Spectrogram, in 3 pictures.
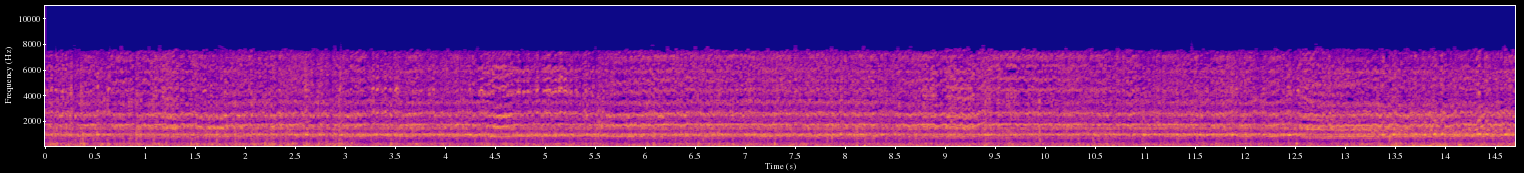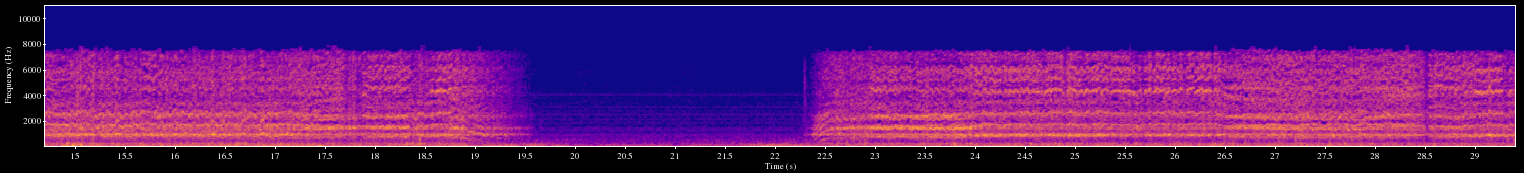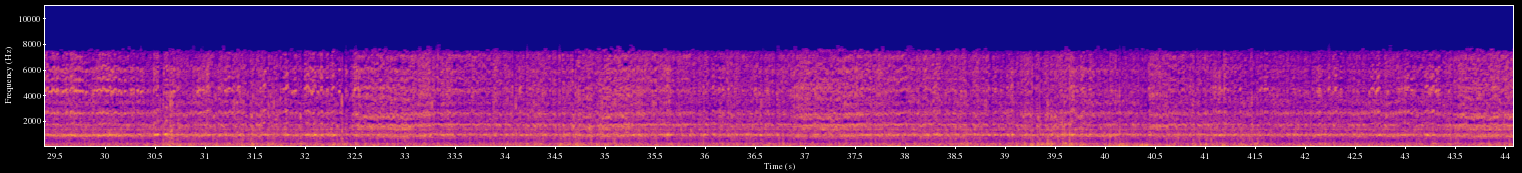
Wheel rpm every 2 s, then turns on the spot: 220, 230, 230, 230, 230, 230, 210, 200, 200, 100, 0, 140, 230, 220, 220, 230, 230, 230, 220, 230, 230, 230.
none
